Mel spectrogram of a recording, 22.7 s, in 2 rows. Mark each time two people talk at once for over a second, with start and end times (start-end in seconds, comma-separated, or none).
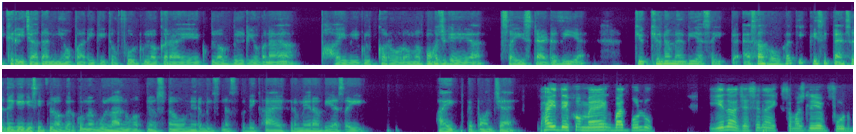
none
